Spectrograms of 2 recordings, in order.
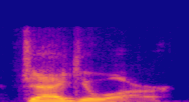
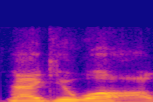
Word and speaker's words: Jaguar: according to the company Jaguar. Brits would say Jaguar without the R ending.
